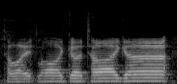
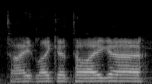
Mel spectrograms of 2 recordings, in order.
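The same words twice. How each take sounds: First: Slow Kennedy-style Boston, toight; hammy JFK impression; JFK Boston accent. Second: Slow Boston drawl, toiger; a bad JFK Boston accent. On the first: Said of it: "by JFK impersonation, I mean doing the JFK". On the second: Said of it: "Boston accent for me is doing a bad JFK impersonation".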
